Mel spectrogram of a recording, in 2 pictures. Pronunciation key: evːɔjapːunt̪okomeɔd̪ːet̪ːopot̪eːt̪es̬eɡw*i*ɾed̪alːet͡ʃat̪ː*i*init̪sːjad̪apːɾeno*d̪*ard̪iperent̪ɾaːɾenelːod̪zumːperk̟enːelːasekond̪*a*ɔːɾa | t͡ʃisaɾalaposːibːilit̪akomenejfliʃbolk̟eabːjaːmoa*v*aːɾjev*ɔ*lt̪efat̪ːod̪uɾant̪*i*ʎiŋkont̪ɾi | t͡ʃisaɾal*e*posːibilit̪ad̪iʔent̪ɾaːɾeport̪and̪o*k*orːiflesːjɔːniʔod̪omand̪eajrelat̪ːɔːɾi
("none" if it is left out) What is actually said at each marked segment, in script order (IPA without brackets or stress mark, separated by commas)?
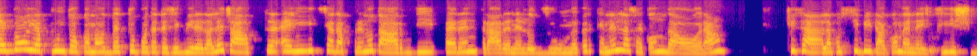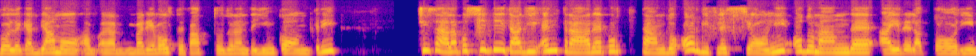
iː, ɛ, t̪, a, v, ɔ, e, a, ʔ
